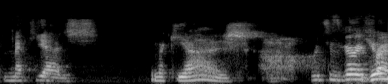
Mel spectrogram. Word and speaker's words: maquillage: Oh, Say maquillage, maquillage. which is very Your French, but it's maquillage is maquillage. beautiful. I know, right? So now you know a few Your Arabic words, which maquillage is awesome.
